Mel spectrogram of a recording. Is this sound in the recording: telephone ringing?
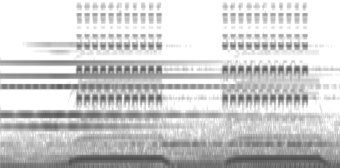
yes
